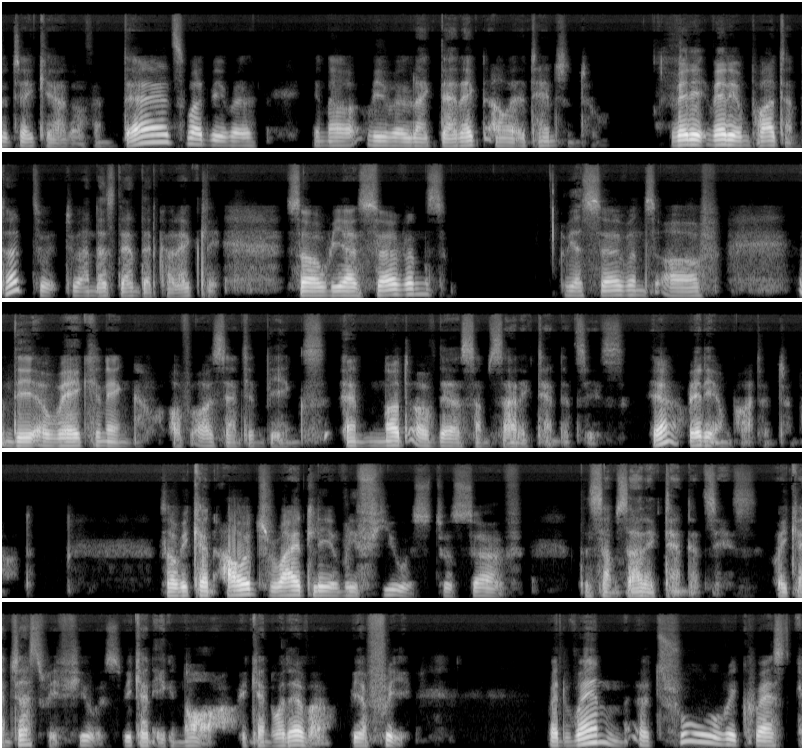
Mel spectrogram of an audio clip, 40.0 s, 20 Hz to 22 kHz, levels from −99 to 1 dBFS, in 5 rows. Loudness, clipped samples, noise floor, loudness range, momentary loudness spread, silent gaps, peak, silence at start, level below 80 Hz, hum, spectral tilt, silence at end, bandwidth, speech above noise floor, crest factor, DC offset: -22 LUFS; under 0.1%; -76 dBFS; 8 LU; 20 LU; none; -4 dBFS; 0 s; -72 dBFS; none; -5 dB/octave; 0 s; 15.5 kHz; 53 dB; 20 dB; under 0.1%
